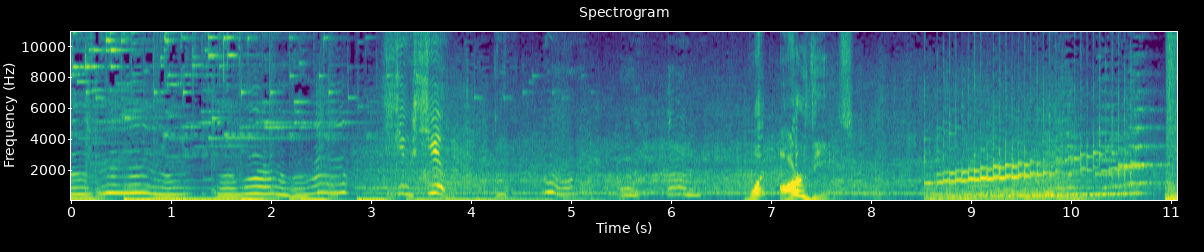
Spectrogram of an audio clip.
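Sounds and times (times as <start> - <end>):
flies buzzing: 2.0 - 9.8.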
